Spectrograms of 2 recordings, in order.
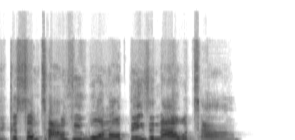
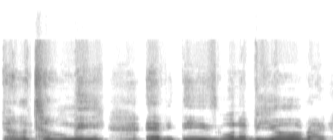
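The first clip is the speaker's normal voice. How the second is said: mock preacher; 10 semitones lower, 18 dB quieter than usual. Preacher voice after song.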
